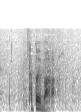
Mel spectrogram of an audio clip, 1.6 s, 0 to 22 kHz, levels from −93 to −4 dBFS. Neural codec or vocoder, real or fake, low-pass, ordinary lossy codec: none; real; none; none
